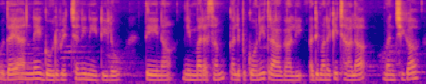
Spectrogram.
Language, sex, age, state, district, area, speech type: Telugu, female, 18-30, Telangana, Hyderabad, urban, spontaneous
